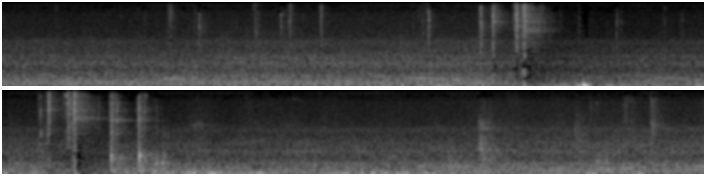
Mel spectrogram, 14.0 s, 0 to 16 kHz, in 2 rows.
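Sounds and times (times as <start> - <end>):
wire stripper clicking: 4.2 - 8.5.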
